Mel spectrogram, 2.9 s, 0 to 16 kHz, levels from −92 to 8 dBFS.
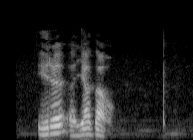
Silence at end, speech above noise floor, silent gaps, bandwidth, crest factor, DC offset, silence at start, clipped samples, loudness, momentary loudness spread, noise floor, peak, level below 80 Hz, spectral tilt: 1.25 s; 43 dB; none; 7 kHz; 20 dB; under 0.1%; 0.55 s; under 0.1%; -21 LUFS; 16 LU; -63 dBFS; -4 dBFS; -62 dBFS; -8 dB/octave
